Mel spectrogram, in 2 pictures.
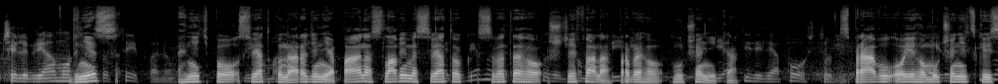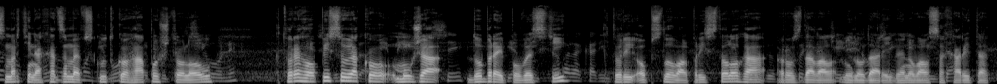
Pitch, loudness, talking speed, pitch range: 120 Hz, -25 LUFS, 110 wpm, 105-135 Hz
